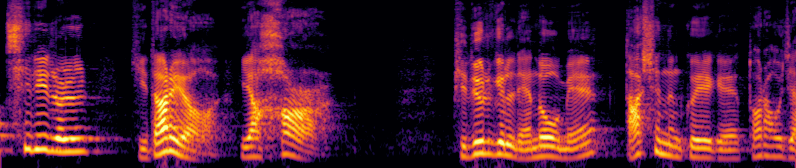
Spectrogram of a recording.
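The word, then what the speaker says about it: יחל: 하나는 이 발음을 잘해야 되는데 우리말로 야할 이러면 안 되고 약간 이렇게 끓는 마무리하고 히브리어기 때문에 야할 이렇게 발음해야 돼요.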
